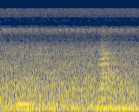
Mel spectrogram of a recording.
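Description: Steady rumble of a distant train, with a short horn toot about one and a half seconds in.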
